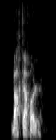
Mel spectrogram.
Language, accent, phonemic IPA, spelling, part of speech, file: French, France, /baʁ.ka.ʁɔl/, barcarolle, noun, LL-Q150 (fra)-barcarolle.wav
- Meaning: barcarole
